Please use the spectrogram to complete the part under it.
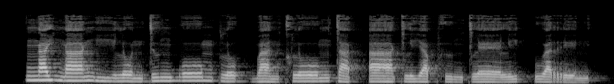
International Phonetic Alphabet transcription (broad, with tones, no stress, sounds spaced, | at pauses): ŋ a˥˩ j ŋ aː˦˥ ŋ iː˨˩ l o˨˩ n t ɯ˦˥ ŋ b oː˥˩ m p l o˨˩ k̚ b a˨˩ n kʰ l oː˦˥ ŋ t a˨˩ k̚ ʔ aː˧ k l i˧ a̯ pʰ ɯ˨˩ ŋ k l ɛː˧ l i˦˥ t̚ ʔ u˧ a̯ r e˨˩ n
